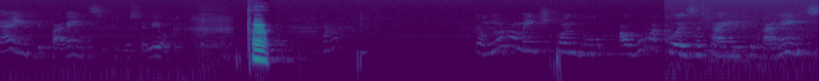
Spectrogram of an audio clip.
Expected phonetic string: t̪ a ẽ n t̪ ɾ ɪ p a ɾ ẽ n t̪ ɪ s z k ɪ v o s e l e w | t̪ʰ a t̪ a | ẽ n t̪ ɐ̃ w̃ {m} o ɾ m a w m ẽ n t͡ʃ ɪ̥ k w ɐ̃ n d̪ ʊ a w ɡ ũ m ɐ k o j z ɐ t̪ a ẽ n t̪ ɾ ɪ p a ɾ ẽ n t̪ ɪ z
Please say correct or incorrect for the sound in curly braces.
incorrect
